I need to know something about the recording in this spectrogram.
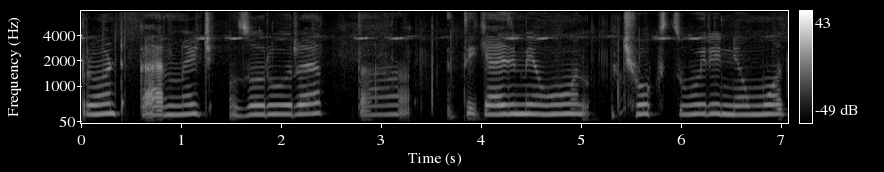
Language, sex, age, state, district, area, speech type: Kashmiri, female, 18-30, Jammu and Kashmir, Bandipora, rural, read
